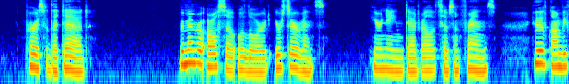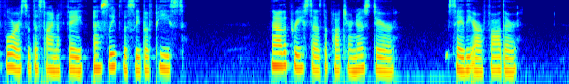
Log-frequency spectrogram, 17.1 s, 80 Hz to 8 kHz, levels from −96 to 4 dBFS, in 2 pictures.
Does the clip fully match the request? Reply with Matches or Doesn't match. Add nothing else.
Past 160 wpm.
Doesn't match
